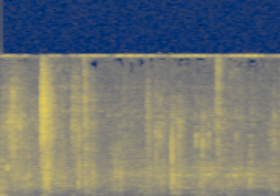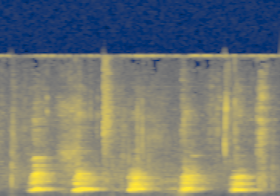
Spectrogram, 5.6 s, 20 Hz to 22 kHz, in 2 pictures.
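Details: Red Shiba Inu female puppy born on June 23, quiet at first amid faint voices and claps, then giving five short, high yipping barks in a fairly even series about every half second.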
